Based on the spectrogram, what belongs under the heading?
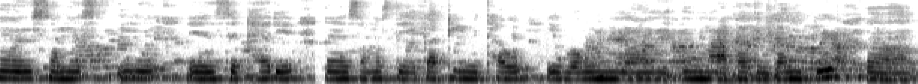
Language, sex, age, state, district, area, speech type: Odia, female, 18-30, Odisha, Subarnapur, rural, spontaneous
